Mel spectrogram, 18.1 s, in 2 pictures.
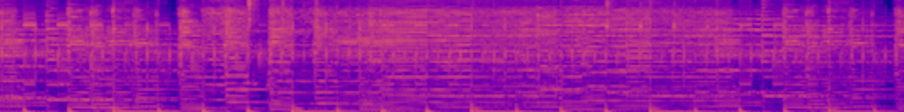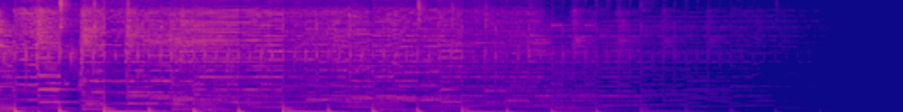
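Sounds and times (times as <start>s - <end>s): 
guitar: 0.0s - 16.6s.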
